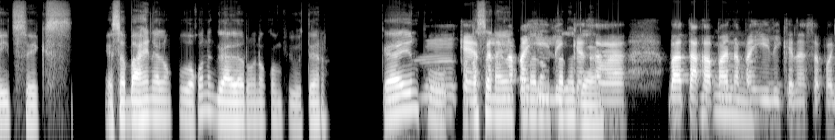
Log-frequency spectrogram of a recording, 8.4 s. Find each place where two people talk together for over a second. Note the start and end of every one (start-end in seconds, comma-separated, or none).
3.8-5.9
